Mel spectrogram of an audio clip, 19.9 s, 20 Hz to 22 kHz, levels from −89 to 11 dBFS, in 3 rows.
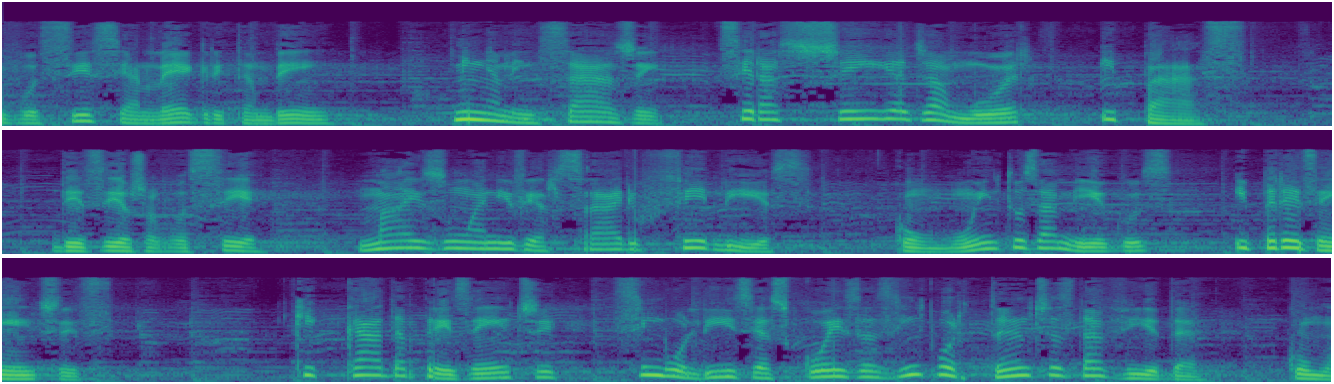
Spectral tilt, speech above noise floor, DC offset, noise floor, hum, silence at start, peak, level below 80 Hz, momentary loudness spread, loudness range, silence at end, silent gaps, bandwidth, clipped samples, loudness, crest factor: -5.5 dB/octave; 25 dB; under 0.1%; -42 dBFS; none; 0 s; -2 dBFS; -52 dBFS; 12 LU; 3 LU; 0 s; none; 11.5 kHz; under 0.1%; -18 LUFS; 16 dB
